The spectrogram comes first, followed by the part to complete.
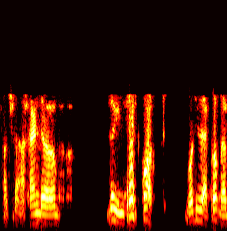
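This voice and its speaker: A man with an Indian accent and a husky voice, asking investor questions as a caller on an earnings call. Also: on the high side. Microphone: telephone. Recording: tinny phone line.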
